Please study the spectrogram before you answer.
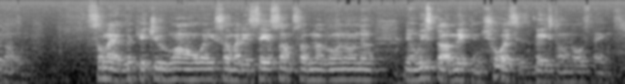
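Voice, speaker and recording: A man in his fifties from the United States, a guest speaker telling his life story in an animated way, laughing and acting out voices. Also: mid-range voice, slight background noise. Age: 50s. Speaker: guest speaker, former pro football player. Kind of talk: personal life story told to an audience. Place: office room. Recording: echoey room, distant mic, faint ambience.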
